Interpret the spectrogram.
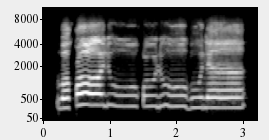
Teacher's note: قوف ہمارے heavy letter ہے، پورا ادا کریں گے، حروف مستعلیہ میں سے موٹا ہم ادا کریں گے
